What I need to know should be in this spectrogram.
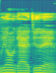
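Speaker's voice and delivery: spaced-out, stoned-sounding, easygoing voice.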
